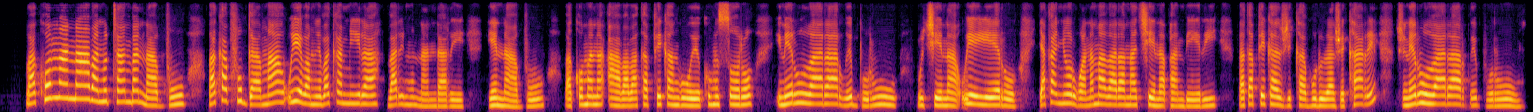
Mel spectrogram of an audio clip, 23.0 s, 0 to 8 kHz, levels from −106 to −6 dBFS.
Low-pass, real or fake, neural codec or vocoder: 7.2 kHz; fake; codec, 16 kHz, 2 kbps, FunCodec, trained on Chinese and English, 25 frames a second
